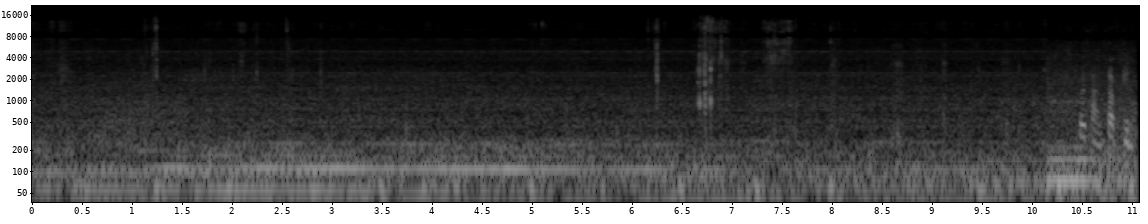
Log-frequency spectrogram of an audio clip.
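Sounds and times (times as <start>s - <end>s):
distant motor hum: 0.0s - 11.0s
cucumber crunch bite: 6.2s - 9.9s.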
